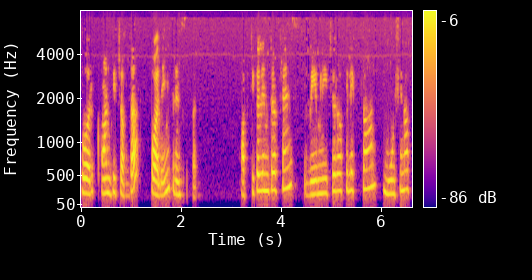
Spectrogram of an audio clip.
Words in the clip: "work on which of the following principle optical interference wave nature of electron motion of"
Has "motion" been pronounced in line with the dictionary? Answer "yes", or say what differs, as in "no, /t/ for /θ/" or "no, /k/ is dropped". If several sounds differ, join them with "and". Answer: yes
